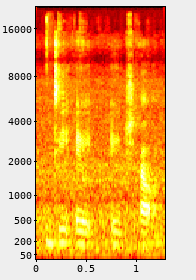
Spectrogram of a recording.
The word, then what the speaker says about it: Dahl: By Roald Dahl, Dahl, if you were wondering. Roald is spelled Roald, and it's Dahl.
